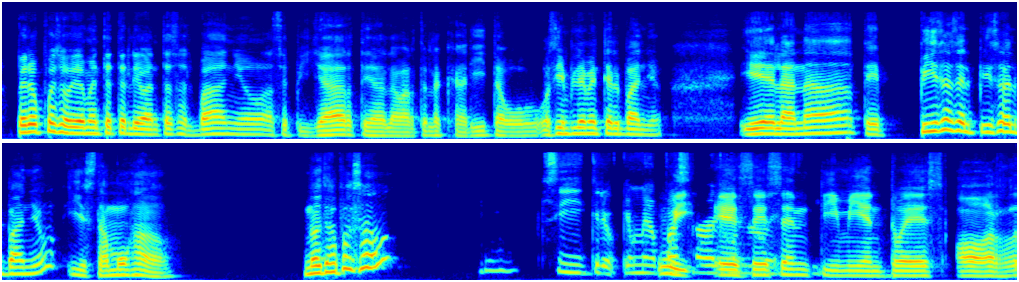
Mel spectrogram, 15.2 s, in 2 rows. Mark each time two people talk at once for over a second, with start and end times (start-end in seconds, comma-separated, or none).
12.5-13.8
